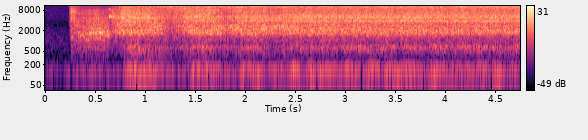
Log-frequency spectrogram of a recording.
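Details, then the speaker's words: Numbers-matching 1968 440 Magnum V8 from a 68 Charger R/T, first fire-up after restoration on an engine run stand: catches at once, steady idle under hiss; lifters not yet pumped up, sounds great. "now I always expect them to be noisy because the lifters aren't pumped up yet but boy it sounds great"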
